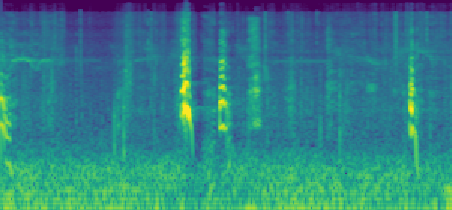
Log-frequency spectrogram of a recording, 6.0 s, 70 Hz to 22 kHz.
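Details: Toy Poodle on an evening walk outside while a typhoon passes on 29 October 2017, rain briefly stopped: three short, sharp yips, two close together then one after a pause, over a low, constant outdoor rumble.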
